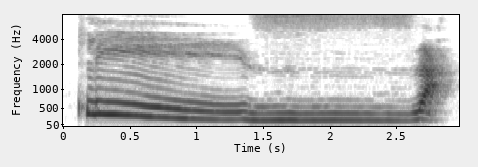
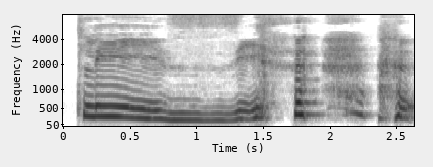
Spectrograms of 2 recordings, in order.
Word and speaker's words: please: of a buzzy sensation the E here is silent in both cases but we only hear a strong at the end of a word if a vowel comes next please please you get the idea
